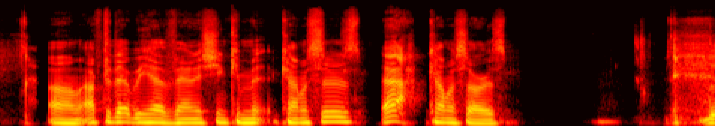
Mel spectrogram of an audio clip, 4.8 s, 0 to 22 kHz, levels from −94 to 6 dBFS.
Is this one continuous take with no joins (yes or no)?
no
